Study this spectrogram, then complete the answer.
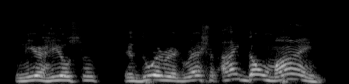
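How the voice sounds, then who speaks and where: A man's high pitch with ordinary pitch variation, at a moderate pace. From Brazil. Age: 70s. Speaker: alleged UFO abductee. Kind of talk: interview. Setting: video call.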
